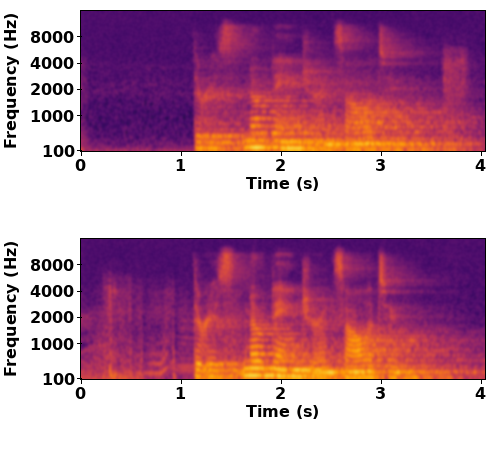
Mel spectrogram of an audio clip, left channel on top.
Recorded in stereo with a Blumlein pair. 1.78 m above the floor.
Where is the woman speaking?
25° right, 0.5 m.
